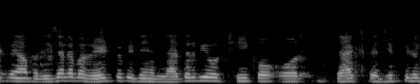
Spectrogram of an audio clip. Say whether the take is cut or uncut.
uncut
